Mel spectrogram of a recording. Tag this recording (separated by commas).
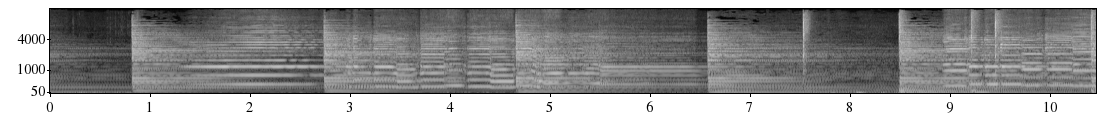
Musical instrument, fiddle, Music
